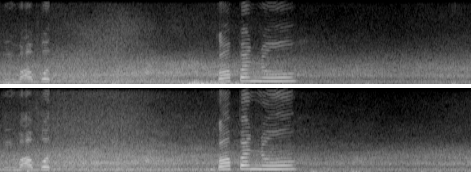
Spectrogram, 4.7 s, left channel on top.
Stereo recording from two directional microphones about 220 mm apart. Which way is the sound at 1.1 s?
50° right (ahead or behind).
